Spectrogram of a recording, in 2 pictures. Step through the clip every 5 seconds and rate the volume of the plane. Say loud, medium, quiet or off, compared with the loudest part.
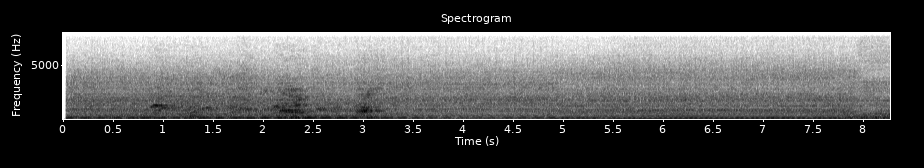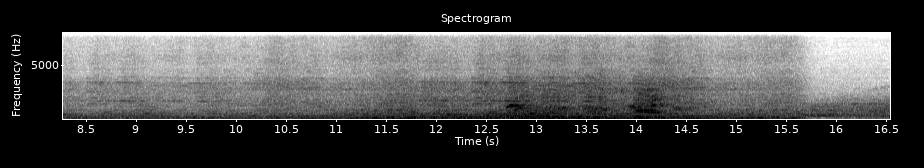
medium, medium, loud, medium.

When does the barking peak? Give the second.
14 s.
